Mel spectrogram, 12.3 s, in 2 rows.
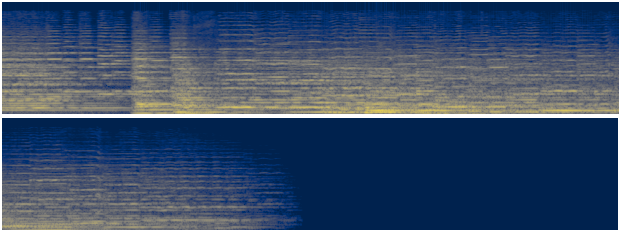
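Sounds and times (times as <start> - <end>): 
quartet playing: 0.0 - 7.3.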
